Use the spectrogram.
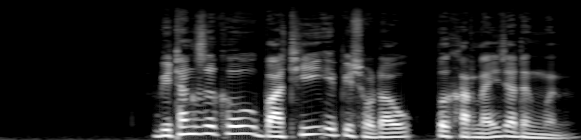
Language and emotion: Bodo, neutral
